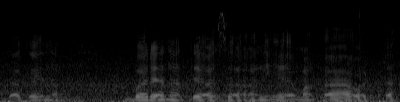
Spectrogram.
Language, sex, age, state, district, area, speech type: Goan Konkani, male, 18-30, Goa, Quepem, rural, spontaneous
